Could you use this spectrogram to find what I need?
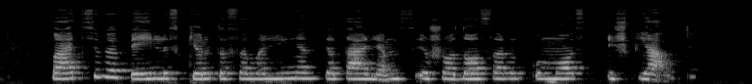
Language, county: Lithuanian, Alytus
